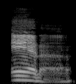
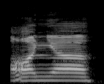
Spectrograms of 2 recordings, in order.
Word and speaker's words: Anna: It's been years since I saw the first movie, but I am saying Anya, like the character from Spy Family, and I'm saying Anna, but it's pronounced Anya.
